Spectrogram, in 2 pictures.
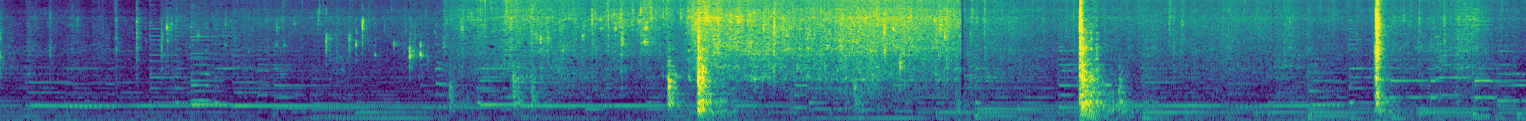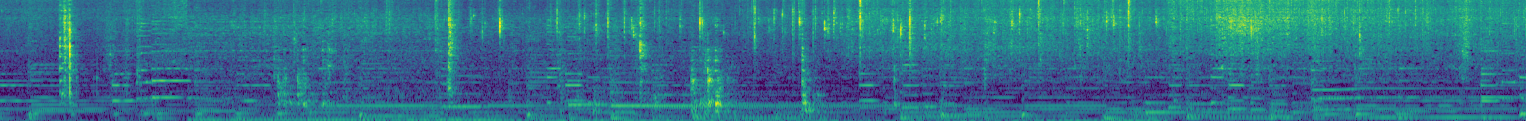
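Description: Spring cabbage pancake batter sizzling in hot oil in a frying pan, loudest from about five to ten seconds in. A handful of sharp knocks of a utensil against the pan, the loudest at about seven and eleven seconds in. Quiet background music runs underneath.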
